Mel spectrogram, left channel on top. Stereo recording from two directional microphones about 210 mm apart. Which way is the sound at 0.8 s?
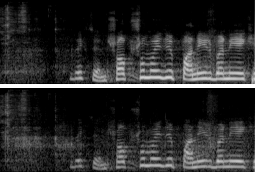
35° left (ahead or behind).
